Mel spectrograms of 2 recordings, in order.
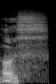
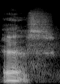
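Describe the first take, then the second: First: The word is said weakly with a reduced vowel. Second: The word is said strongly with a full vowel. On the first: No special emphasis is needed. "특별한 강조를 할 필요가 없을 때는 us 이렇게 발음하고" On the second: The word is being emphasized. "좀 강하게 발음할 때는 as 이렇게 발음을"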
